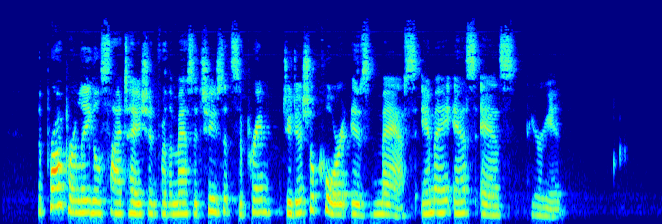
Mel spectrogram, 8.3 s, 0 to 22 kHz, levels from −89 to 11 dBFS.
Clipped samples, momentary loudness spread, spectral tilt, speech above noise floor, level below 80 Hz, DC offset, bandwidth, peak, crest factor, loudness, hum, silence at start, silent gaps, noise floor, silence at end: under 0.1%; 13 LU; -4 dB/octave; 49 dB; -66 dBFS; under 0.1%; 15 kHz; -8 dBFS; 20 dB; -26 LUFS; none; 0.5 s; none; -75 dBFS; 1.25 s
